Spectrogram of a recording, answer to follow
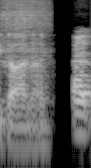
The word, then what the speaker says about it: Dino: These different sightings of Dino or Dino, however you want to pronounce his name. Definitely Dino. Definitely Dino.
